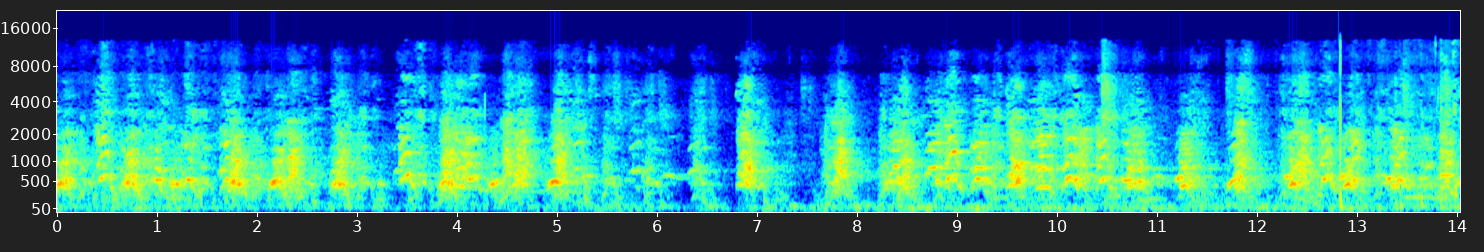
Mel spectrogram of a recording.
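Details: Dobermann barking in a long run of harsh, mid-pitched bursts, nearly two per second and somewhat irregular, with brief pauses between volleys.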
